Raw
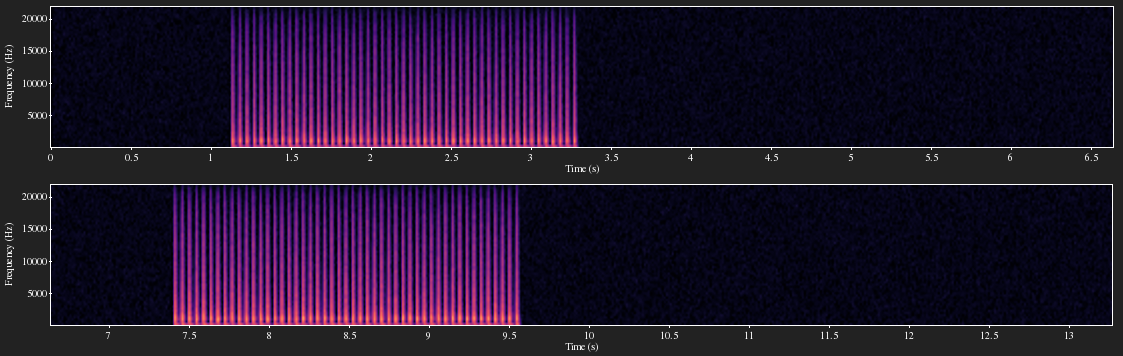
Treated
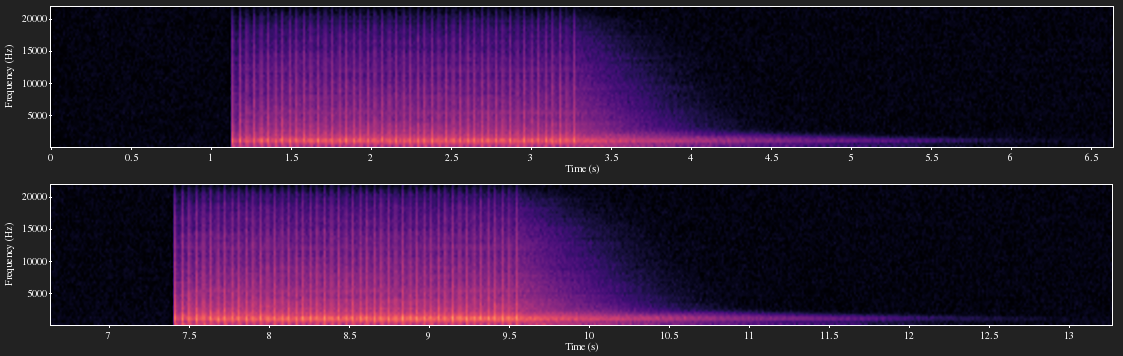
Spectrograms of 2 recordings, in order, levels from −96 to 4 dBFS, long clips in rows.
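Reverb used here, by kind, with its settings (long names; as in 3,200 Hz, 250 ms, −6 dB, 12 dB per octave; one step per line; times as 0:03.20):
dense smooth reverb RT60 3.2 s, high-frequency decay 0.55×, DRR 2.5 dB
level −2.5 dB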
